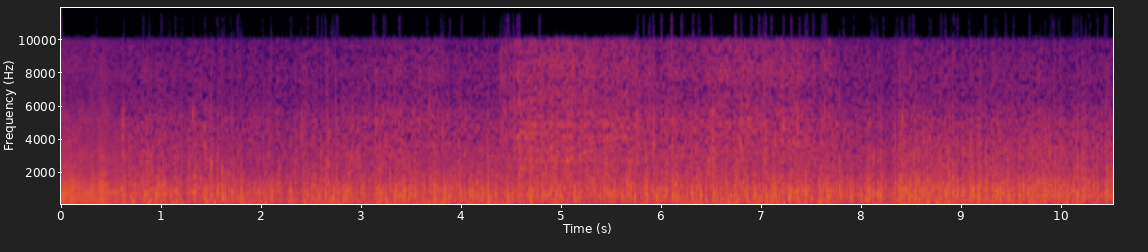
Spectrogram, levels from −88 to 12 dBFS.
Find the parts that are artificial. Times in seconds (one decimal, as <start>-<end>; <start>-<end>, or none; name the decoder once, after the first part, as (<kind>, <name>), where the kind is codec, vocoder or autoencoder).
0.0-0.6 (vocoder, Vocos)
